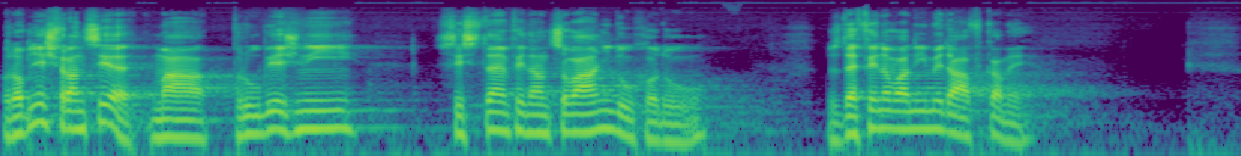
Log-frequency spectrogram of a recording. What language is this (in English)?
Czech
